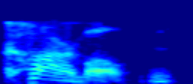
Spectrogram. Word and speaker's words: Carmel: The pronunciation there is Carmel. – Carmel. – Unlike Carmel by the sea in California. – Right. Or Carmel that you eat.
